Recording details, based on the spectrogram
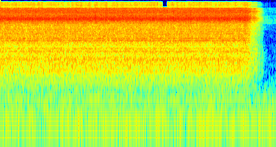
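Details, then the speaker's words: Small slot-car motor spun with the wheels running: a smooth, even high-pitched whir held for over three seconds before spinning down; running freely and healthy. "i want to show you with the wheels running that thing is purring tell me that's not purring somebody just tell me it doesn't sound beautiful"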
